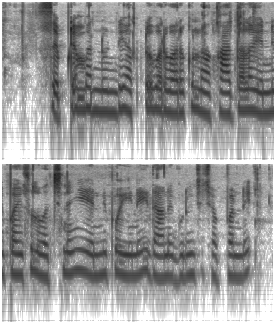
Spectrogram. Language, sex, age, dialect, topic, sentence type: Telugu, male, 25-30, Telangana, banking, question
